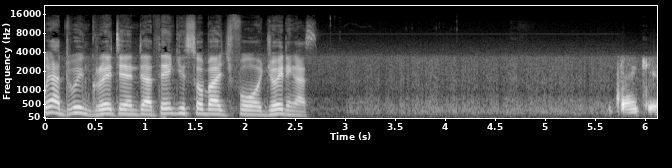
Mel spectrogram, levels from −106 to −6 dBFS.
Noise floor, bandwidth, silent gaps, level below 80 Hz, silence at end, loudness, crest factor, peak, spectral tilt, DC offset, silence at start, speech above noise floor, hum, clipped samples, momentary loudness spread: -52 dBFS; 15 kHz; none; -68 dBFS; 0 s; -22 LUFS; 24 dB; -2 dBFS; -4.5 dB/octave; under 0.1%; 0 s; 30 dB; none; under 0.1%; 5 LU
